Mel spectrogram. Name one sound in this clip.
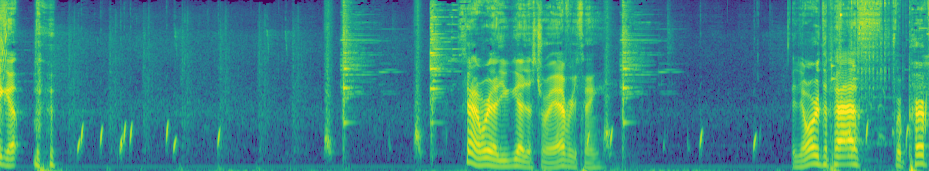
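Cartoon punches and thumps land in a scuffle.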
